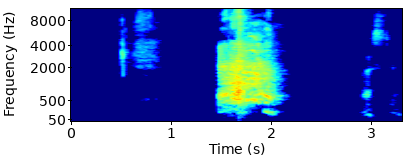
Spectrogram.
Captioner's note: sneezing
